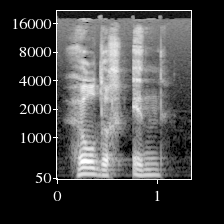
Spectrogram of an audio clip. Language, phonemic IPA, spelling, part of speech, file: Dutch, /ˈhʏldəx ˈɪn/, huldig in, verb, Nl-huldig in.ogg
- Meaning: inflection of inhuldigen: 1. first-person singular present indicative 2. second-person singular present indicative 3. imperative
